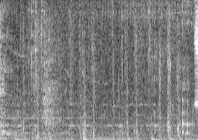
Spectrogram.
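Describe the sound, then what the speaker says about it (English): Horses clip-clopping in the Assassin's Creed Valhalla video game, a steady run of hoof beats with a brief whinny, heard faintly under game ambience. "Hey look, the horses are still here."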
